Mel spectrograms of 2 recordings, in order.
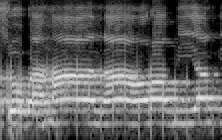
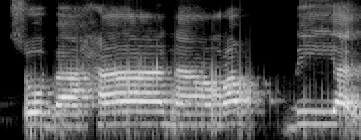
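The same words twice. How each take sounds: First: A vowel is stretched out too long. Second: The vowels are kept short and even. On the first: The speaker calls it wrong. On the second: The speaker calls it right.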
